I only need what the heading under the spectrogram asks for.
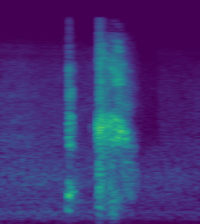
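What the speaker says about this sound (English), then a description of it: "In the UK, I'm sneezing all the time." A hay-fever sneeze: a short sharp catch of breath followed by one loud, close sneeze against quiet outdoor background, with no speech.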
